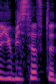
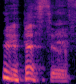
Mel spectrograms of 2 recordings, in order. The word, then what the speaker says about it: Ubisoft: Mais parle-nous un petit peu de ce Ubisoft de manière générale déjà, en attendant. Alors, moi déjà, ça me fait beaucoup rire que tu dises Ubisoft. Oui. Je tiens à signaler. Ubisoft.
